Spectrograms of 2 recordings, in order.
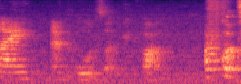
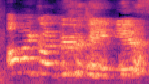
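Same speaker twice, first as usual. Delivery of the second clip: excited; 6 semitones higher, 8 dB louder than usual. Real, not acted. Delighted by sister's idea.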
